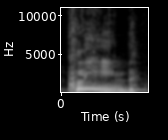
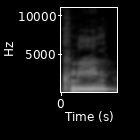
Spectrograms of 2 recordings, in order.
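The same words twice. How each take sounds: First: Cleaned with no e, just a soft d; silent e, soft d. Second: Said in the usual way. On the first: Shown as a demonstration. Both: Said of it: "this letter is silent".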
